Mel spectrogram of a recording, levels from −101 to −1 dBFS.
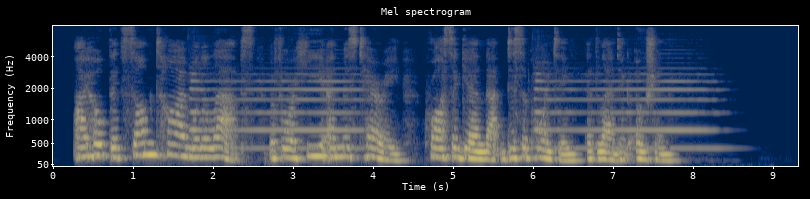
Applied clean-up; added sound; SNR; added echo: none; Wind instrument, woodwind instrument; 16 dB; reverberation time 0.3 s.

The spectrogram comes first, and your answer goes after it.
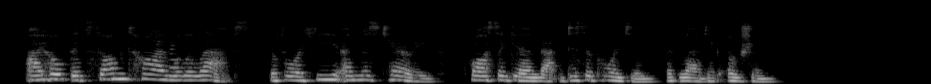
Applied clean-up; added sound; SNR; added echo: neural mask model DeepFilterNet 3.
